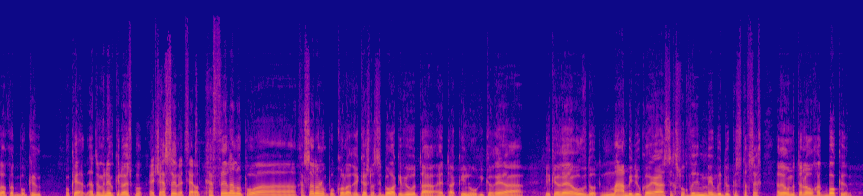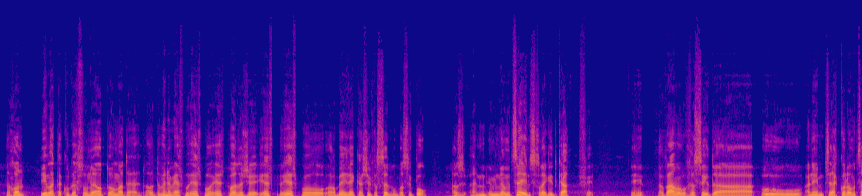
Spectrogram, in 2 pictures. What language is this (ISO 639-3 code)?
heb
